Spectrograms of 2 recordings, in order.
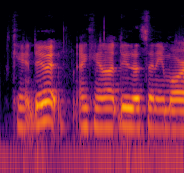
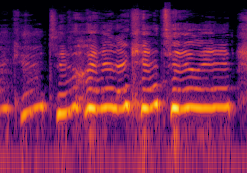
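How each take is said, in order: First: Said in the usual way. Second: High, tearful, slow plea reenacted; a retold sob, voice high and breaking; imitated sobbing. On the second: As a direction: mimic the breakdown, pitched way up like crying. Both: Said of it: "And I just start sobbing".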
